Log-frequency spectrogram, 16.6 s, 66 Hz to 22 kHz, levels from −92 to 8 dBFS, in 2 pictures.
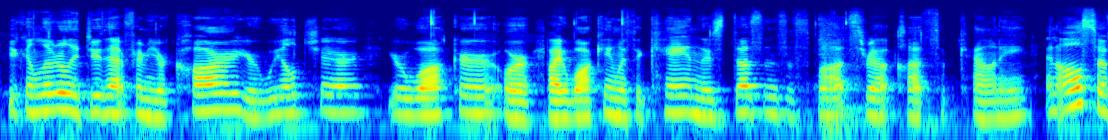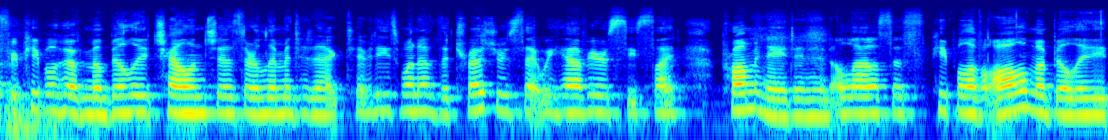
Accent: American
